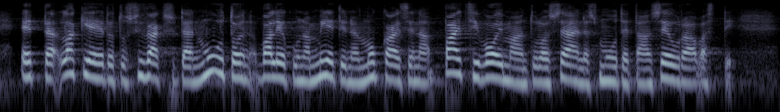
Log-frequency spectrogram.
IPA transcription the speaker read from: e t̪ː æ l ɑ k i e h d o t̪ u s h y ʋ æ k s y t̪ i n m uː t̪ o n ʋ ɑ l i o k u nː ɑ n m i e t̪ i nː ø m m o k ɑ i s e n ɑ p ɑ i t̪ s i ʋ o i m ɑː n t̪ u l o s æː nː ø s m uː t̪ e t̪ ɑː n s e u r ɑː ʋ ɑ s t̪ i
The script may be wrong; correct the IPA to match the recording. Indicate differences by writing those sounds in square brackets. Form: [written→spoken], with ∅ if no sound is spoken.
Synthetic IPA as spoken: e t̪ː æ l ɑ k i e h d o t̪ u s h y ʋ æ k s y t̪ [i→æ] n m uː t̪ o n ʋ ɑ l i o k u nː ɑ [n→m] m i e t̪ i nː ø m m [o→u] k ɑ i s e n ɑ p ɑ i t̪ s i ʋ o i m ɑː n t̪ u l o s æː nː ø s m uː t̪ e t̪ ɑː n s e u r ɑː ʋ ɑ s t̪ i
